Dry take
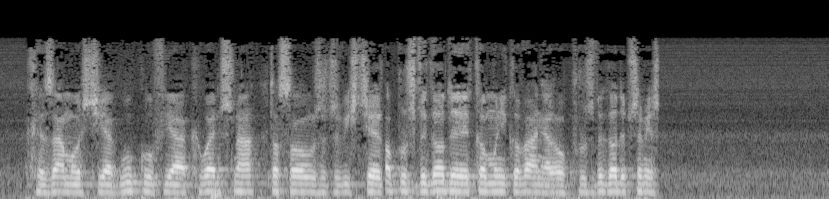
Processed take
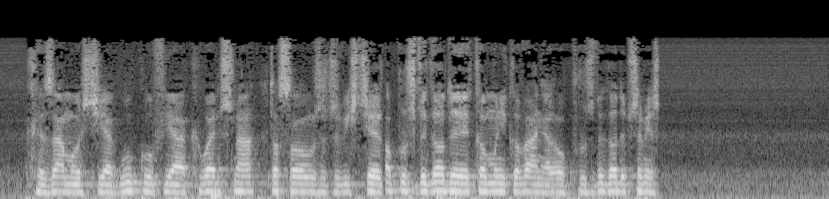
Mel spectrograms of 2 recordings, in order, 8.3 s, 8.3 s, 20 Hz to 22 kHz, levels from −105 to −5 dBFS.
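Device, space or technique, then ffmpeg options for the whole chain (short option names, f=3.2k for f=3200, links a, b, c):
smiley-face EQ: -filter_complex "[0:a]asettb=1/sr,asplit=3[a][b][c];[a]atrim=end=5.414[d];[b]atrim=start=5.41:end=6.25,asetpts=PTS-STARTPTS,afade=t=in:d=0.004:c=qsin,afade=t=out:st=0.836:d=0.004:c=qsin,equalizer=f=1.8k:t=o:w=1.9:g=-4.5[e];[c]atrim=start=6.246[f];[d][e]acrossfade=d=0.004:c1=hsin:c2=qsin[g];[g][f]acrossfade=d=0.004:c1=qsin:c2=hsin,lowshelf=f=180:g=6,equalizer=f=640:t=o:w=1.6:g=-4.5,highshelf=f=9.7k:g=7"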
